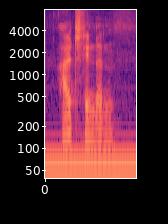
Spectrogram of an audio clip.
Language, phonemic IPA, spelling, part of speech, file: Dutch, /ˈœytfɪndə(n)/, uitvinden, verb, Nl-uitvinden.ogg
- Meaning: 1. to invent 2. to find out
